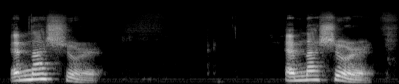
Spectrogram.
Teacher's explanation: I'm 就是 I am 两个单词有搜掠到一块儿，口语中嘛，追求效率和快速，那么变成一个 pearM。理论上我们都说 I'm–I'm。但是因为 I 是个代词，在这里面不是特别重要，对方知道你说的是自己嘛，所以 I'm 又会发生元音的弱化，原来的 I 也变成了 a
